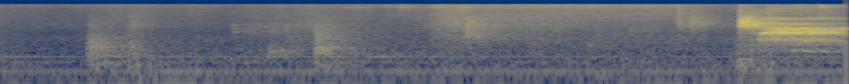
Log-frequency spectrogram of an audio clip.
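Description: Footsteps on a hard floor, about one a second, followed near the end by a louder scrape and creak as an office chair is sat in.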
